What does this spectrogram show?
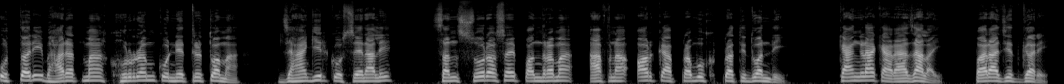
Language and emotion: Nepali, neutral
